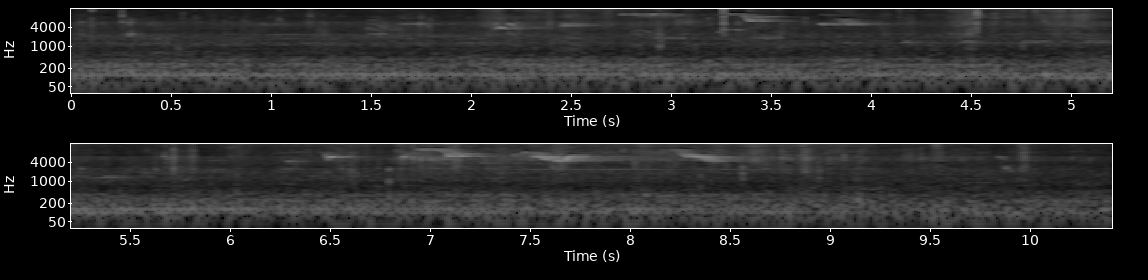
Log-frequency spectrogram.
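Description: Birds chirping: a few short, high calls, louder and more frequent after the middle, over faint steady low background noise.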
